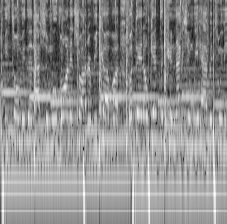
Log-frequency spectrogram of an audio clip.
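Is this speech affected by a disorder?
No.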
